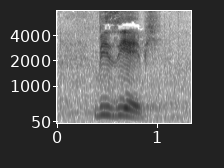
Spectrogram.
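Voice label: "biziebih", Teotitlán del Valle Zapotec; orphan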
